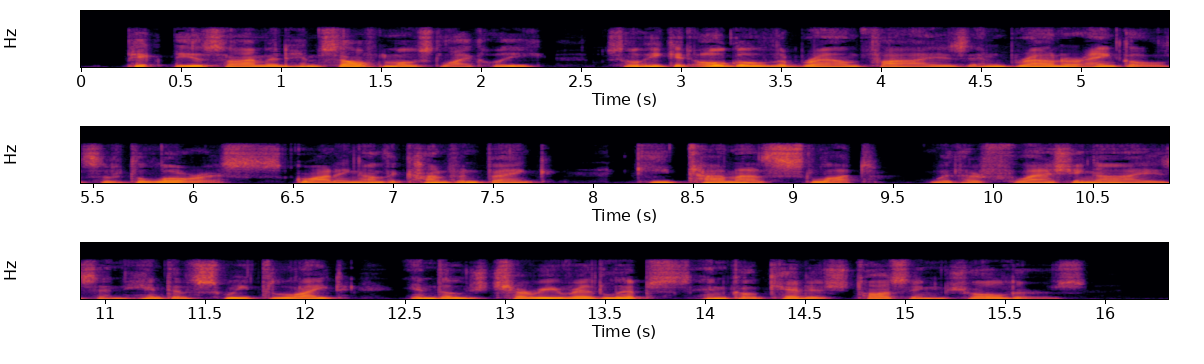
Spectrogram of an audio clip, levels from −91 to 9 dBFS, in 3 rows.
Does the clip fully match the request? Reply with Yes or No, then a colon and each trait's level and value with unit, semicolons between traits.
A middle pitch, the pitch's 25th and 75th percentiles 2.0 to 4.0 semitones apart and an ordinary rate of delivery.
No: low, 120 Hz; average, 2.9 semitones; average, 160 wpm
